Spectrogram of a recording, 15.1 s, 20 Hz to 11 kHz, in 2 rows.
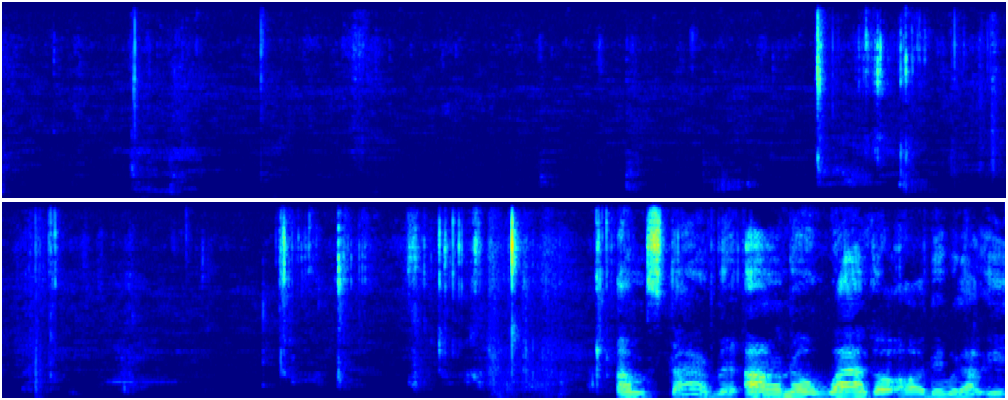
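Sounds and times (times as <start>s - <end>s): person chewing food: 0.4s - 2.1s, 4.0s - 12.2s
small crunches: 5.2s - 12.2s.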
